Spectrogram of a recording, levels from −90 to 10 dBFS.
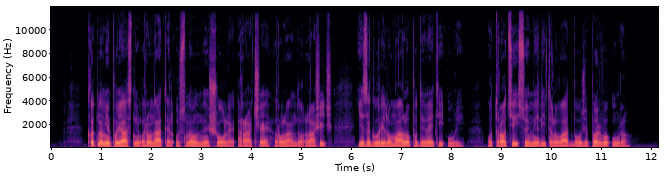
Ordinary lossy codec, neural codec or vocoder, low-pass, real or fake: none; none; none; real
